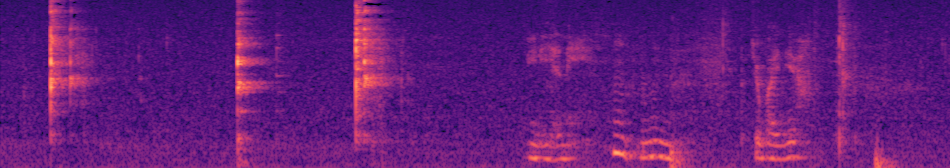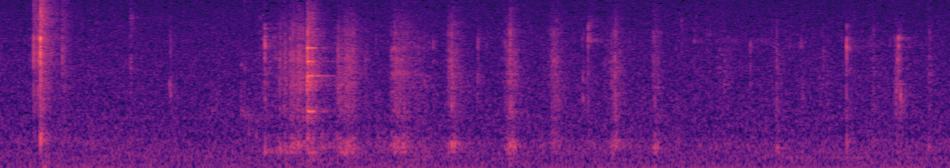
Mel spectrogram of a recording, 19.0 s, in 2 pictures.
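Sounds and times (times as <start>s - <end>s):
crunching food: 11.9s - 19.0s
faint chewing crunches: 11.9s - 19.0s.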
